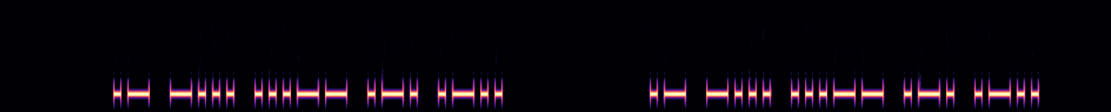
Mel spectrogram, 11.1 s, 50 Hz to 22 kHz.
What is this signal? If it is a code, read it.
Morse code, heard as a keyed tone, about 17 wpm, 700 Hz. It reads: AB3RL AB3RL
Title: USA Call Signs - 5 Characters - Repeated 3x - 17wpm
